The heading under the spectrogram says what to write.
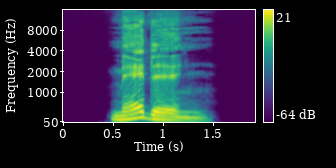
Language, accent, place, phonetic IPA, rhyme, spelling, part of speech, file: German, Germany, Berlin, [ˈmɛːdl̩n], -ɛːdl̩n, Mädeln, noun, De-Mädeln.ogg
- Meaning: plural of Mädel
